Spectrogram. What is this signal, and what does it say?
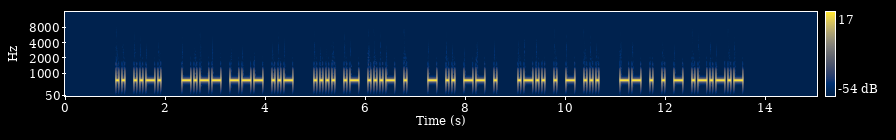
Morse code, heard as a keyed tone, about 20 wpm, 700 Hz. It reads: IF YOU HAVE TIME LETS MEET.
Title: Sentences with 3-Word Phrases - 20wpm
